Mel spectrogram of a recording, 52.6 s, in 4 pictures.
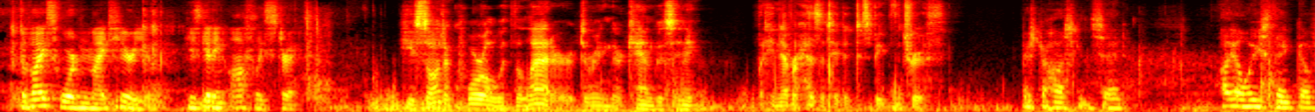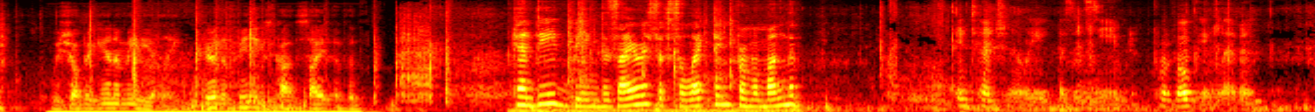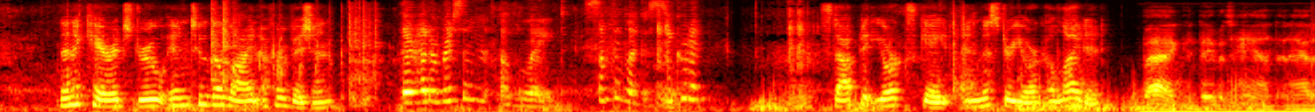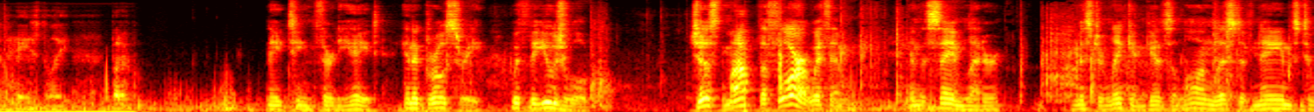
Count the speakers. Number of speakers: eight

